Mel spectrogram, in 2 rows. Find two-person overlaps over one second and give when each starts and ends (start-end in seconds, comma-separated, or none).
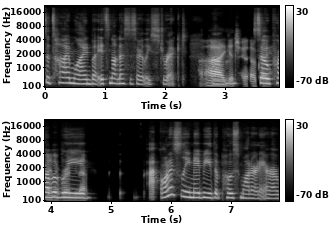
2.8-4.6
